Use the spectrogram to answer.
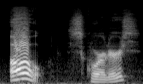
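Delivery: slow, loud and high reveal; drawn-out announcement. Acted. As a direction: announce it slowly for effect. Reading topic with drama.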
